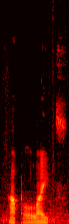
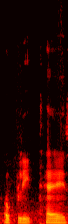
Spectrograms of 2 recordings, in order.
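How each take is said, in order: First: The word begins with an audible H sound. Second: The word begins directly with a vowel sound. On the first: "instead of hop hoplites" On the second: "sort of dropping the H and doing oplites"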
